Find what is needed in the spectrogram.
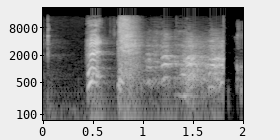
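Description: A girl sneezes once, about half a second in: a quick sharp intake and then a loud burst.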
